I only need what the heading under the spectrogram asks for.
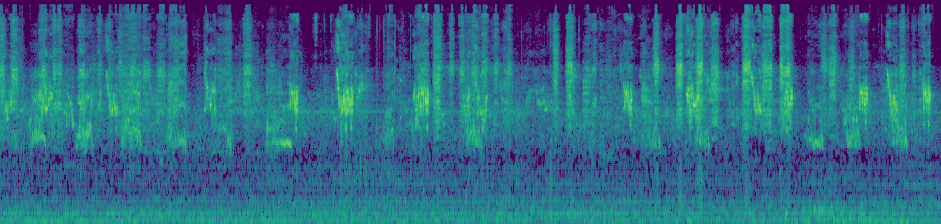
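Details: Young budgerigars chattering: quick, scratchy chirps run together, with a few sharper, clearer high notes standing out now and then.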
